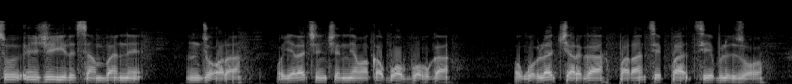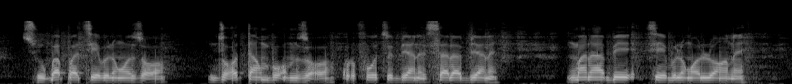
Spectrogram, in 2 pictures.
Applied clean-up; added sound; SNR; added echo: none; none; none; none.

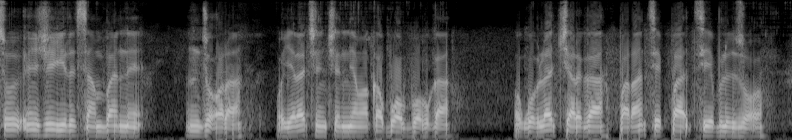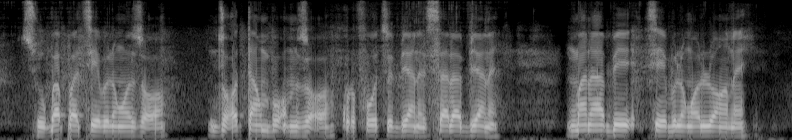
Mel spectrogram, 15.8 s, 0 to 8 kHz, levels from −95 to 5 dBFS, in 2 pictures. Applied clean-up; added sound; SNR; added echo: neural mask model Resemble Enhance denoiser.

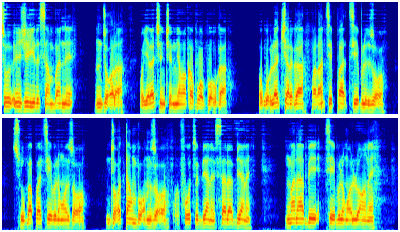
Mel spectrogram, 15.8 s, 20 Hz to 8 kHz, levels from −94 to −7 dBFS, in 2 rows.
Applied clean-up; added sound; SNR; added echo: neural mask model DeepFilterNet 3.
